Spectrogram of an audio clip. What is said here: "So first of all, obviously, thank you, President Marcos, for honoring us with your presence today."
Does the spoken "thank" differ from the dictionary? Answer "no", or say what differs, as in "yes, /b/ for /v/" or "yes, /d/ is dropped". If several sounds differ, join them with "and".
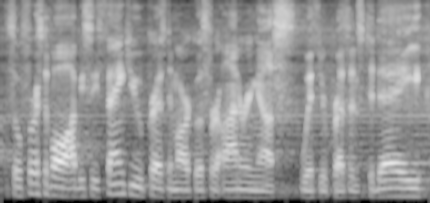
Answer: no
